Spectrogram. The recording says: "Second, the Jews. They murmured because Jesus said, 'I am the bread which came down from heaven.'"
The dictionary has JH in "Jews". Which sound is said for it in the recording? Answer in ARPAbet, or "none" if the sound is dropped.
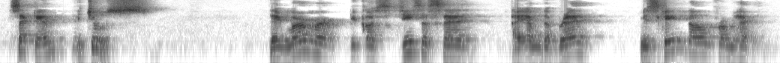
CH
